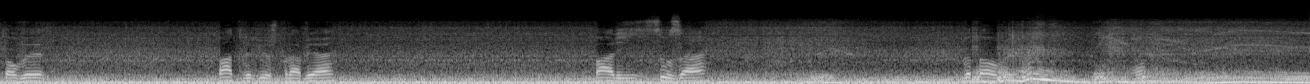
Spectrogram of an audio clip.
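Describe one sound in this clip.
A motorcycle engine idles steadily close by.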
